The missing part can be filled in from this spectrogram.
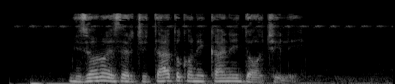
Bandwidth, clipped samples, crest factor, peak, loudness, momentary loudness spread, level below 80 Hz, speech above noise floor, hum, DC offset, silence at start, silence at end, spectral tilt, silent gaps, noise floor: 11.5 kHz; under 0.1%; 20 dB; -12 dBFS; -30 LUFS; 23 LU; -58 dBFS; 21 dB; none; under 0.1%; 0.15 s; 0 s; -4.5 dB/octave; none; -52 dBFS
